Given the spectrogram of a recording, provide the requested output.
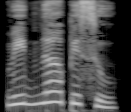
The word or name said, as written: ವಿಜ್ಞಾಪಿಸು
